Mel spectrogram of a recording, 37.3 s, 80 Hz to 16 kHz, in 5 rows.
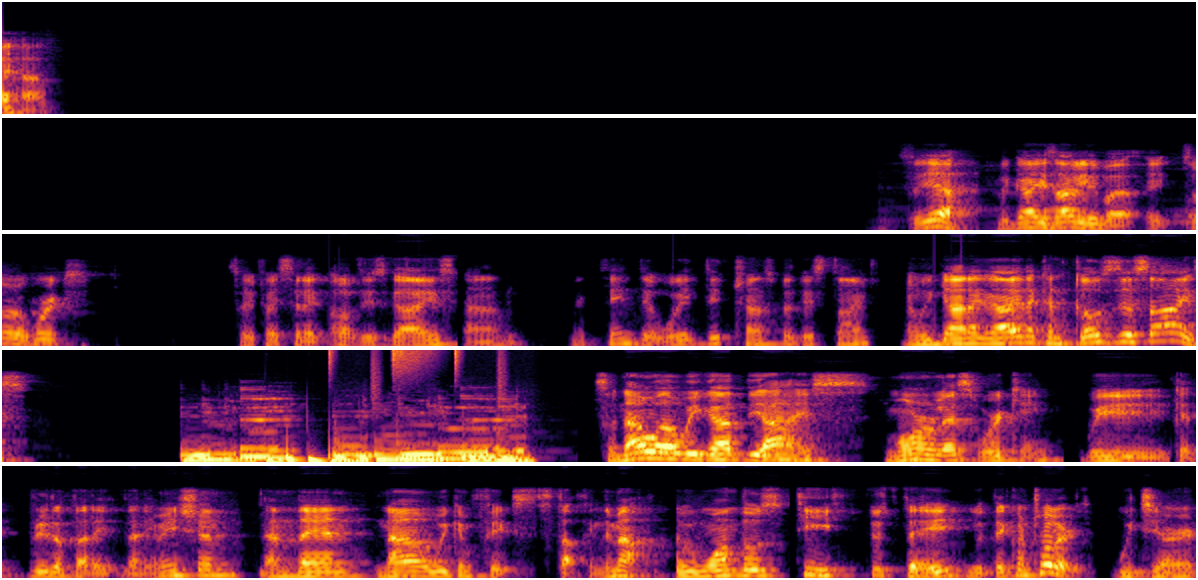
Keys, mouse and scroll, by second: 0.3 middle click, 0.4 KP_1, 0.5 ctrl+middle click, 0.7 ctrl+Tab, 0.8 ctrl+Tab, 1.4 click, 1.9 n, 2.1 click, 2.6 a, 2.7 click, 3.1 click, 3.4 ctrl+middle click, 4.2 click, 5.1 g, 5.4 click, 5.9 alt+shift+z, 5.9-7.4 ctrl+middle drag, 7.7 alt+shift+z, 7.9 ctrl+middle click, 8.1 click, 8.2 middle click, 8.3 click, 8.5 middle click, 8.7 ctrl+z, 8.9 middle click, 8.9 g, 9.2 middle click, 9.4 g, 9.8 middle click, 9.9 g, 10.3 middle click, 10.4 g, 10.7 alt+shift+z, 10.7 ctrl+middle click, 11.0 alt+shift+z, 11.2 alt+shift+z, 11.3 ctrl+middle click, 11.9 click, 12.5 middle click, 12.6 alt+shift+z, 12.7 alt+shift+z, 12.9 click, 13.5-15.4 middle drag, 15.4 ctrl+c, 15.6 middle click, 15.7 alt+shift+z, 16.1 click, 17.2 ctrl+c, 17.7 ctrl+shift+v, 17.7-19.5 middle drag, 20.4-23.4 middle drag, 25.9 alt+shift+z, 29.0-30.5 shift+middle drag, 30.5 space, 31.1 space, 31.7-34.0 drag, 34.0 middle click, 34.0 r, 34.2 click, 35.9 KP_3, 36.7 click, 37.2 g.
